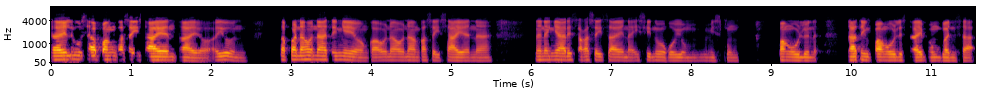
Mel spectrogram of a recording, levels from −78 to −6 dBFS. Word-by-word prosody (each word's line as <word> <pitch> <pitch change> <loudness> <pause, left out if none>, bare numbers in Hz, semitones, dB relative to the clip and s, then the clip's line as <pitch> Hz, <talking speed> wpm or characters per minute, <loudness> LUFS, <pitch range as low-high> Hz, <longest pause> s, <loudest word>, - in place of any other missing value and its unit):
Dahil 155 +2 +6
usapang 155 0 +3
kasaysayan 135 -4 +4
tayo 115 -3 0
ayun, 130 -5 -3 0.4
sa 145 - 0
panahon 155 +2 +3
natin 150 -1 +1
ngayong 125 -5 0
kauna-unahang 130 0 -3
kasaysayan 120 -1 -2
na 115 0 -6 0.5
na 140 - -2
nangyari 140 0 +1
sa 135 - -5
kasaysayan 130 -2 -2
na 120 0 -8
isinuko 125 -1 -7
yung 115 -1 -9
mismong 115 0 -14 0.5
pangulo 125 -1 0
na 120 - -10 0.5
dating 135 -2 -1
pangulo 125 -1 +2
sa 125 - 0
ibang 120 0 -3
bansa. 115 -1 -2
125 Hz, 140 wpm, -24 LUFS, 120-140 Hz, 0.5 s, Dahil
